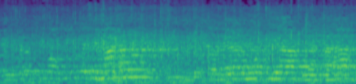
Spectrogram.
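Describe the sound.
A large stadium crowd applauds the defeated players as they come from the centre of the pitch toward the south end stand, a dense wash of clapping with voices shouting and chanting mixed in, sustained and fairly loud throughout.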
